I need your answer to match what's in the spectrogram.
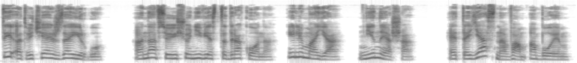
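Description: A woman's voice: medium pitch, expressive, a little slow, a little mellow, lightly acted. A woman reading an audiobook, voicing a scheming, harsh young lord who gives orders. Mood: commanding. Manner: harsh, commanding.

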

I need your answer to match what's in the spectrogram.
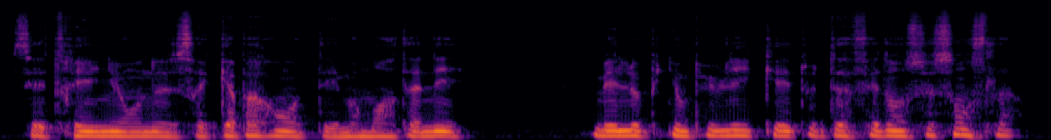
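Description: Voix d'homme : un homme qui lit un médecin froid et mesuré, timbre sombre. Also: male voice, mid-range voice, little pitch movement, dark tone, husky, natural voice. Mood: cool. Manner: measured, cool. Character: male doctor friend, cold, measured.

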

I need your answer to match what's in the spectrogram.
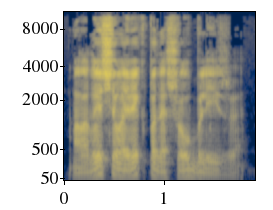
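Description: A man narrating an adventure novel in a measured, even reading voice. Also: extremely low pitch, vocal fry, no room sound, studio quality. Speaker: audiobook reader. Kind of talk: scripted narration.

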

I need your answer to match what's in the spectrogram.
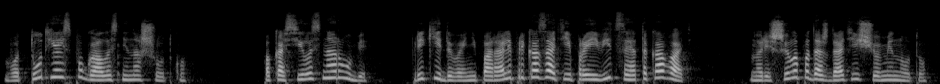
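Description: A woman reading a first-person fantasy audiobook in a dramatic, expressive way. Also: on the high side, brisk. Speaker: audiobook narrator.

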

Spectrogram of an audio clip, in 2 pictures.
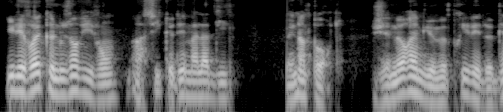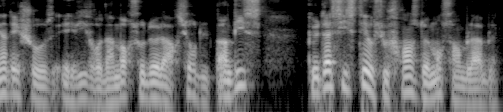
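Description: A man's voice: on the low side, very animated, normal speed. A man voicing a fussy, long-winded male village doctor who speaks in a pompous, ceremonious way.

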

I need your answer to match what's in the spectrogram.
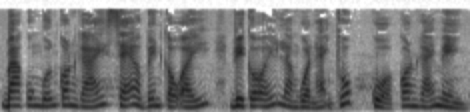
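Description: A woman voicing a gentle, consoling older father who speaks kindly to his daughter. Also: a little high, fairly quick, natural voice.

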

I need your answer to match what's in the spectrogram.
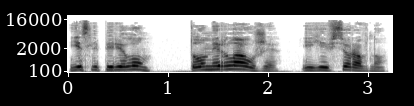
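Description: A stout, calm man who reasons steadily through a tense moment, read by a woman. The voice is even and a touch raised in pitch. It is a storybook reading with a dry, close sound. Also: normal speed, no echo, close to an everyday voice. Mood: calm, reasoning.

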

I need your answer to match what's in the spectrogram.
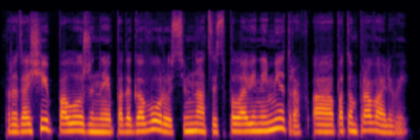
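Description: A woman's voice: fairly low pitch, steady tone, fast talker, darkish tone, no room sound, lightly acted. Woman playing a fed-up young husband, pedantic, irritated, dry close sound. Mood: exasperated. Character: exasperated young husband arguing over money.

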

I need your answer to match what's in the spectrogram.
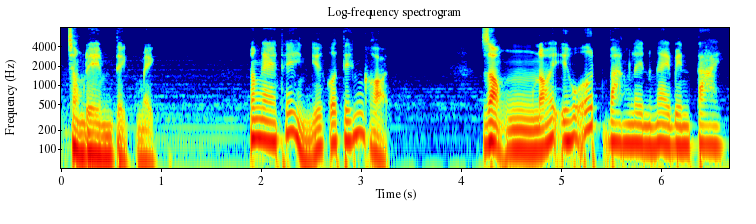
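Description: A man narrating a ghost story in a dramatic, expressive way. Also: medium pitch, unhurried, faint music behind. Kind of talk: scripted horror narration.

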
